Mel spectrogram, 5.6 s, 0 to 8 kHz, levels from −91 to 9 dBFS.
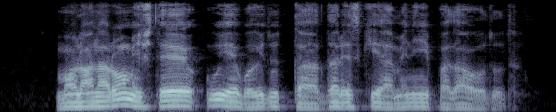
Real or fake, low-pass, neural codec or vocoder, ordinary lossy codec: real; 7.2 kHz; none; Opus, 32 kbps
